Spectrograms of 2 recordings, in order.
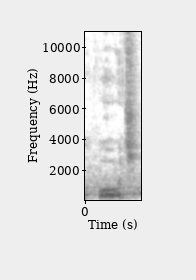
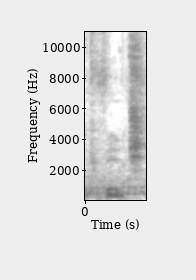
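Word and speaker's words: Kvothe: Aqui a gente vai acompanhar a história do Quoth, ou Quoth, tá? Você pode falar das duas formas, o próprio personagem diz a gente que a gente pode utilizar as duas pronúncias, tá?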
